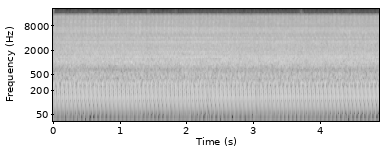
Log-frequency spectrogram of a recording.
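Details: Cub Cadet GT1554 garden tractor with Kohler V-twin, new ignition coils fixing a coil issue, restarted hot after 30 minutes mowing: even, steady putter at idle with no misses, surging or rattles; normal idle.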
